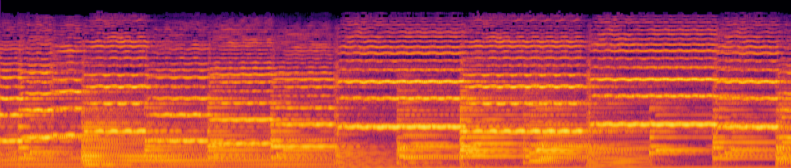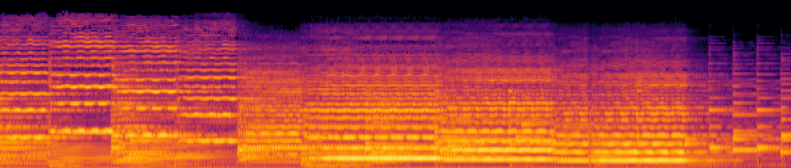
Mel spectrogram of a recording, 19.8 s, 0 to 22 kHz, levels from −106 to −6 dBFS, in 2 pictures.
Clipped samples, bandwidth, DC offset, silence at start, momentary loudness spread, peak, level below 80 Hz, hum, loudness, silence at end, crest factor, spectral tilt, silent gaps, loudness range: under 0.1%; 15.5 kHz; 0.6%; 0 s; 8 LU; -4 dBFS; -48 dBFS; none; -16 LUFS; 0 s; 14 dB; -2.5 dB/octave; none; 4 LU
